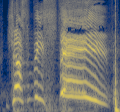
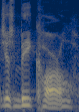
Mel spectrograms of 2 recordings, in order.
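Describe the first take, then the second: First: It is said in an excited, lively tone. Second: It is said in a flat, plain tone.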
